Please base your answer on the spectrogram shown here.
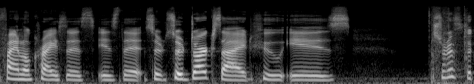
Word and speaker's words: Darkseid: And the way that they sort of just conceived to do that was to have Darkseid, who, yes, his name is Darkseid. That is spelled D...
